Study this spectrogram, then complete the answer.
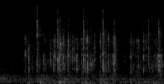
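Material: Plastic.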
